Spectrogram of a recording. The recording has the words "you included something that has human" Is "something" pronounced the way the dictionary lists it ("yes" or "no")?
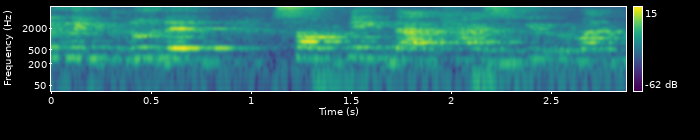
no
